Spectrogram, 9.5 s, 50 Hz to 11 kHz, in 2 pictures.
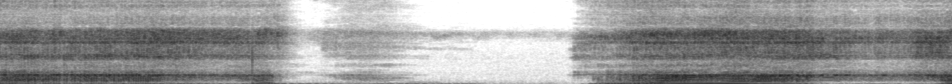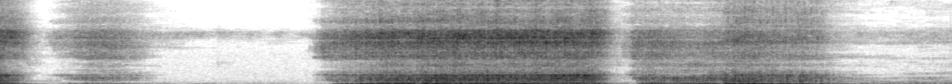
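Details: Adult man's heavy snoring, recorded by his wife who couldn't sleep, likened to a lion's roar, genuine not faked: three loud, harsh, rattling snores with quieter out-breaths, about 17 breaths a minute.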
